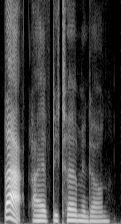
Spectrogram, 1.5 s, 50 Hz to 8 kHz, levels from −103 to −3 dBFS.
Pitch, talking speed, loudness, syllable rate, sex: 185 Hz, 200 wpm, -22 LUFS, 6.5 syllables/s, female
